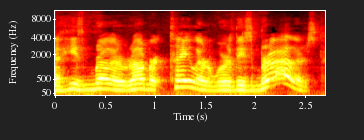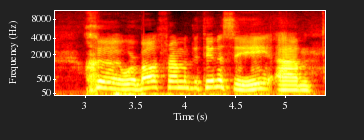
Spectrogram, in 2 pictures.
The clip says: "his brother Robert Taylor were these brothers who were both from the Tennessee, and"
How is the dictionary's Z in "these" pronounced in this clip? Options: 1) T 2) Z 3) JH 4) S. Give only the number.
2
